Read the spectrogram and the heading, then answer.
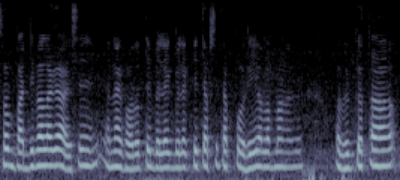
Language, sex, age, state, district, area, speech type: Assamese, female, 60+, Assam, Nalbari, rural, spontaneous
